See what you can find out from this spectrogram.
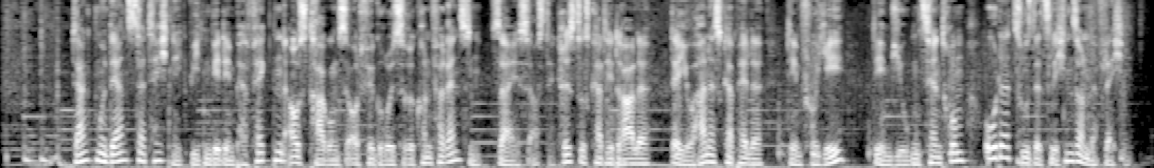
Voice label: Imagefilm

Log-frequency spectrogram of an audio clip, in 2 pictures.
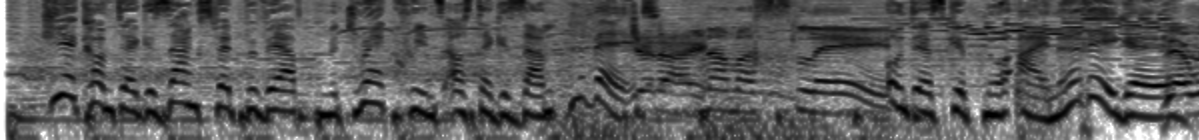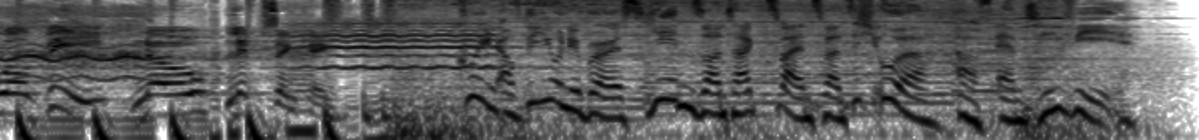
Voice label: Teaser Sprecherin; MTV

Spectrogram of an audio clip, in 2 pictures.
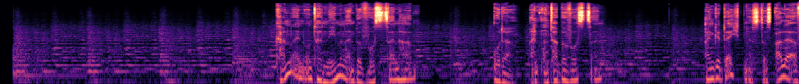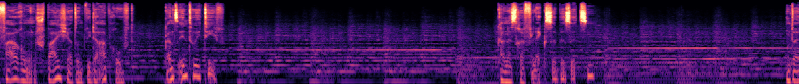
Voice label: tv werbung; sap hana

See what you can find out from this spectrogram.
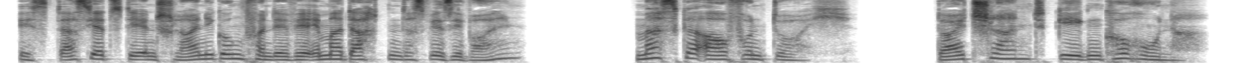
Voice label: Werbung Corona; LOFT VOICES

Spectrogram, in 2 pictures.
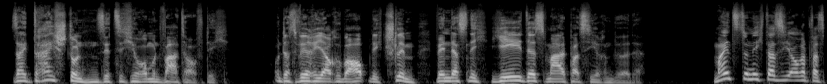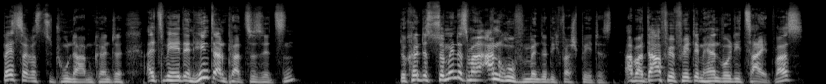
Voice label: Casting Synchron

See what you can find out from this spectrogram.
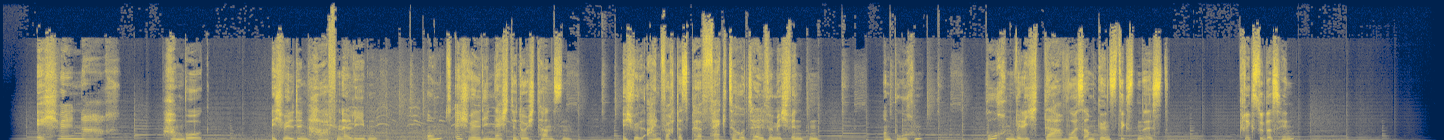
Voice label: Hotel Buchen Spot; LOFT VOICES

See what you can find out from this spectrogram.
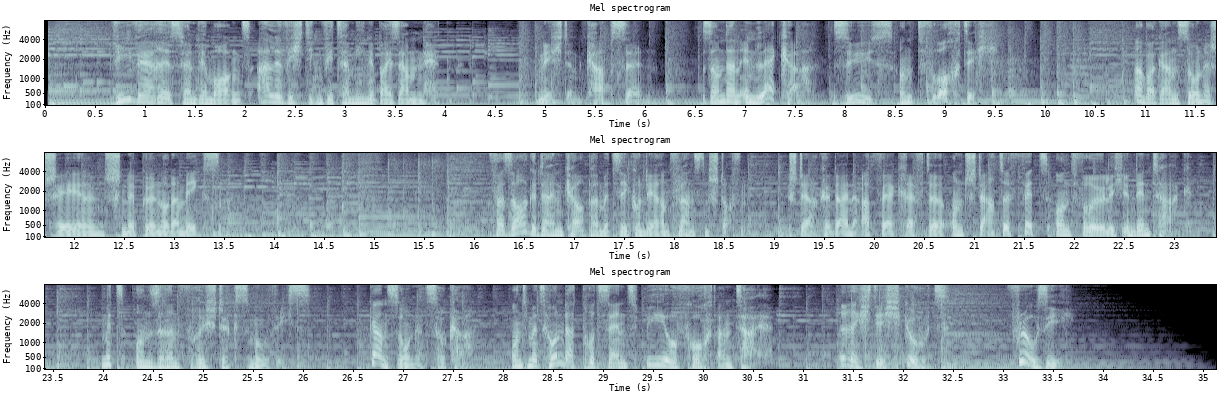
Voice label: werbung smoothie froehlich begeistert voiceovers

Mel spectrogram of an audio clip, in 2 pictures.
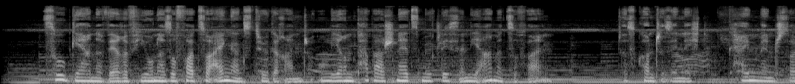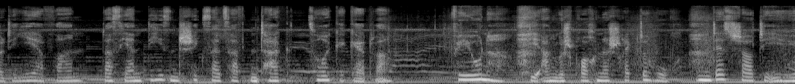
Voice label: DE HÖRSPIEL PODCAST; Supmet

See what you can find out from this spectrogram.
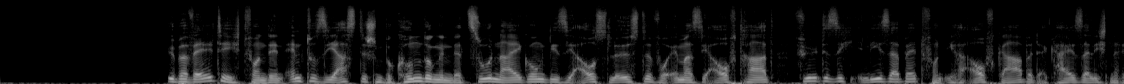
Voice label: Sprachprobe Sachbuch

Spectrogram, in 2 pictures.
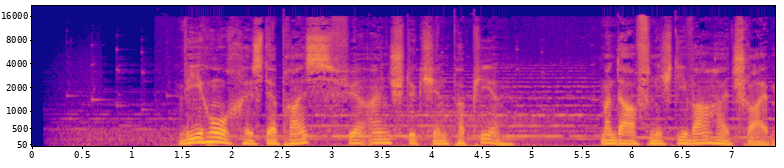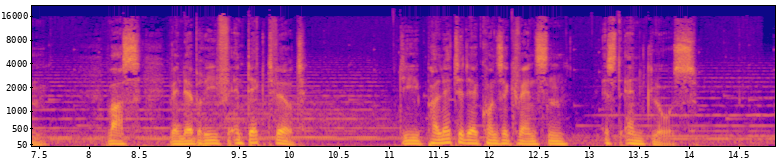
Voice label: doku briefe aus der deportation; LOFT VOICES

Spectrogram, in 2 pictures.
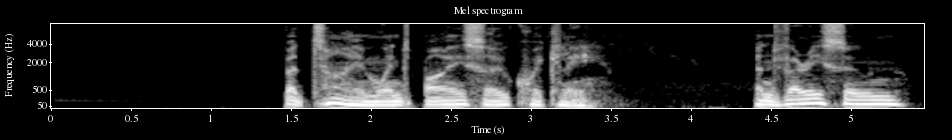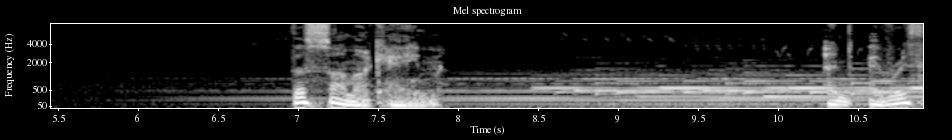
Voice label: uk englisch; voxhaus hh

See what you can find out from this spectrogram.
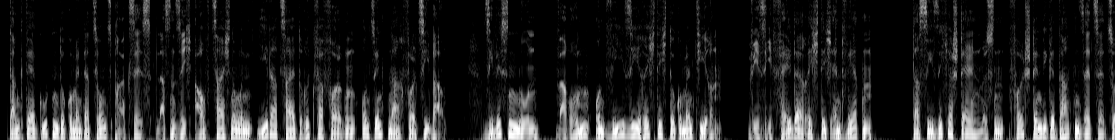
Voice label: e-learning neutral ger

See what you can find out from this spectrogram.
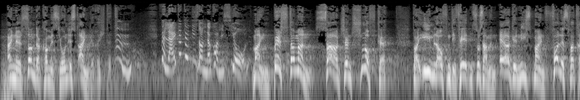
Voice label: polternd; mopsymops

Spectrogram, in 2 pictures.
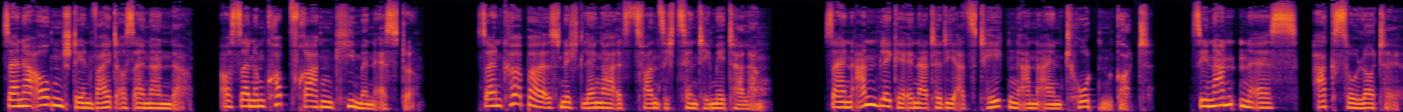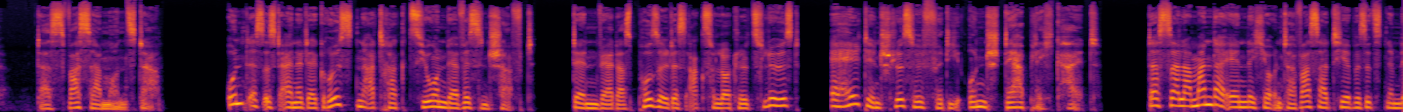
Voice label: Doku

